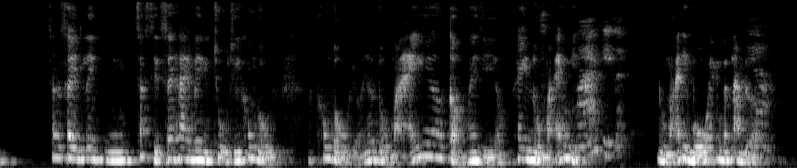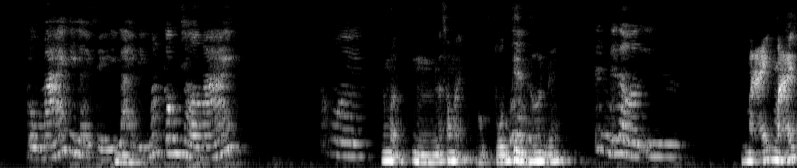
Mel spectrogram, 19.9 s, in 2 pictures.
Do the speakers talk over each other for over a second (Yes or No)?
No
